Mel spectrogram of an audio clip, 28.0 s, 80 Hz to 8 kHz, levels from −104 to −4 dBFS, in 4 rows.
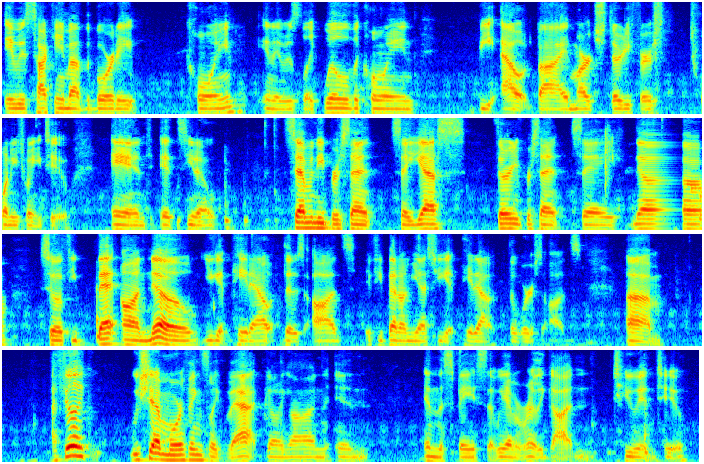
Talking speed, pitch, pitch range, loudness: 180 wpm, 110 Hz, 110-120 Hz, -25 LUFS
